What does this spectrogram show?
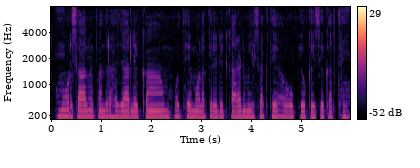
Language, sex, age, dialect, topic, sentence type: Chhattisgarhi, male, 36-40, Northern/Bhandar, banking, question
